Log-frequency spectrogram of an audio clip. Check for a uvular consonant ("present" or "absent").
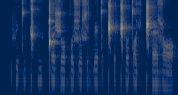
absent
